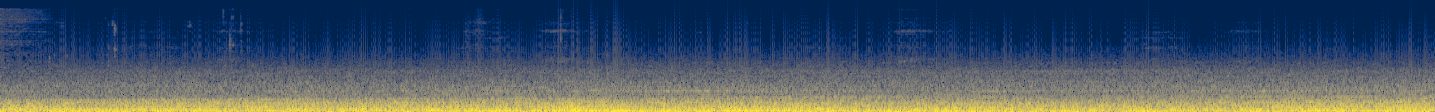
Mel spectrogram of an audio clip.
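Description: Steady low road rumble of a car driving at highway speed, heard from inside the cabin: tyre, engine and wind noise at an even level.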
